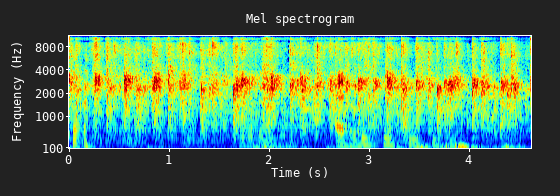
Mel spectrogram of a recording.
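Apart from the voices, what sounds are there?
small audience applause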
